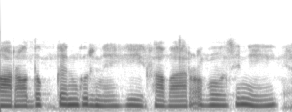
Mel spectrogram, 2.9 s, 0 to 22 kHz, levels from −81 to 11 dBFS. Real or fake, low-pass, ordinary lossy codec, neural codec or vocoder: fake; none; none; codec, 16 kHz, 8 kbps, FunCodec, trained on LibriTTS, 25 frames a second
